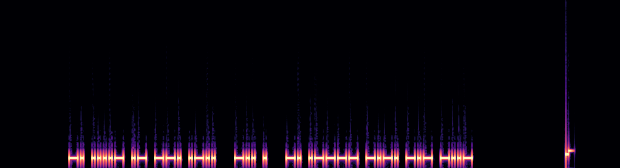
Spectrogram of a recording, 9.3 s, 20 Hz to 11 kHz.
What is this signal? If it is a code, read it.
Morse code, heard as a keyed tone, about 28 wpm, 700 Hz. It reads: N4AGL DE N1CKX
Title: USA Callsign DE Callsign - 5 Characters - 28wpm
